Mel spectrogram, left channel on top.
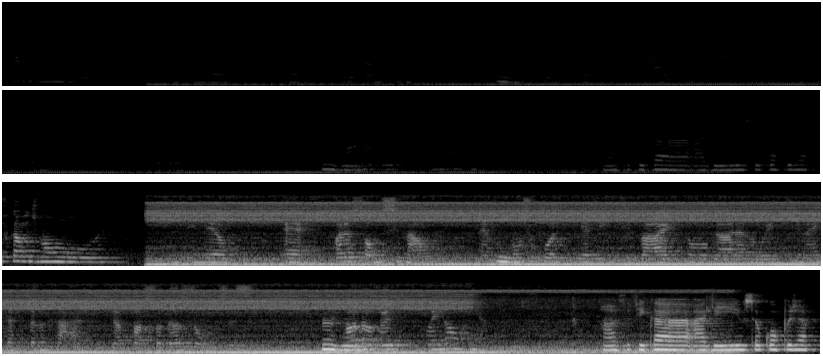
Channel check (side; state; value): left; quieter; 38.3 dB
